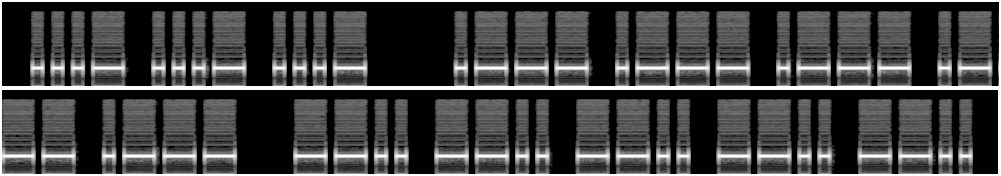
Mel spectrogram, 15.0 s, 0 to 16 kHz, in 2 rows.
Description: Morse code, heard as a keyed tone, about 16 wpm, 800 Hz. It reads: VVV JJJJJ ZZZZZ
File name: Basic Letter Groups By7Groups / JZ17 / JZ17@15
